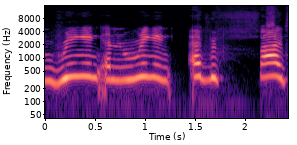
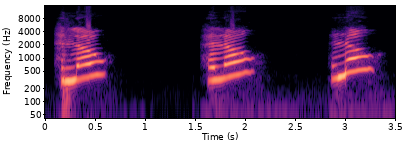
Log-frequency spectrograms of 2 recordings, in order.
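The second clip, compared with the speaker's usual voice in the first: each hello higher and louder into the dead line; calling out more urgently each time, building from mild to loud; rising anxious hellos; 4 semitones higher, 5 dB louder than usual. Acted. Invalid woman calling into a dead phone, building anxious hellos.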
